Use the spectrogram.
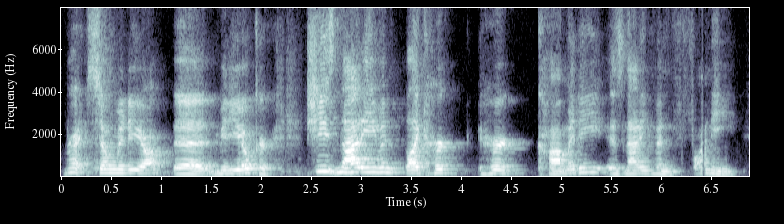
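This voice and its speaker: Guy from the uae, kinda high voice, excitable sweary podcast banter. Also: measured pace. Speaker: podcast co-host. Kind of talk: casual comedic banter.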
